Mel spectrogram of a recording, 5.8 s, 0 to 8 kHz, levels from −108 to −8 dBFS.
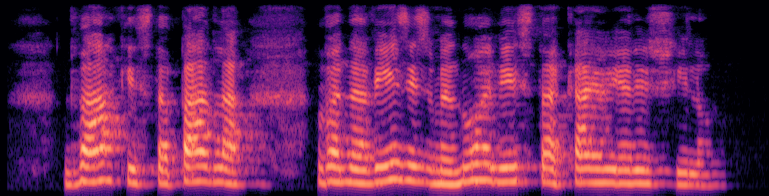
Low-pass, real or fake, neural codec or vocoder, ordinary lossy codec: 7.2 kHz; fake; vocoder, 44.1 kHz, 128 mel bands, Pupu-Vocoder; none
